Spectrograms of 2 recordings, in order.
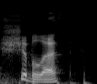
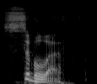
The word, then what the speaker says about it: shibboleth: It turned out that the Ephraimites had grown up pronouncing that word differently, so instead of saying shibboleth, they would say sibboleth.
